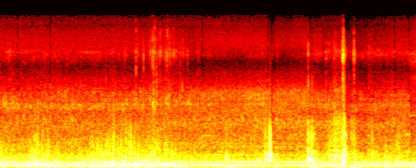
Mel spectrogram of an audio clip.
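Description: Steady low drone of a nearby boat engine carrying over the water, with a few sharp knocks about four and five seconds in.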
